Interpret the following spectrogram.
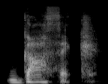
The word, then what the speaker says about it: Gothic: last is the word gothic which in English you it has an H in there and we pronounce that H Gothic a Gothic Cathedral and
